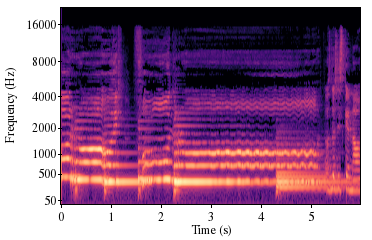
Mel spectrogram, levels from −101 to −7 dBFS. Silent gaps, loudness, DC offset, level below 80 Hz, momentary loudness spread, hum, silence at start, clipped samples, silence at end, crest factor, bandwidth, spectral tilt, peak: none; -19 LUFS; under 0.1%; -74 dBFS; 14 LU; none; 0 s; under 0.1%; 0 s; 14 dB; 12 kHz; -6 dB/octave; -6 dBFS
